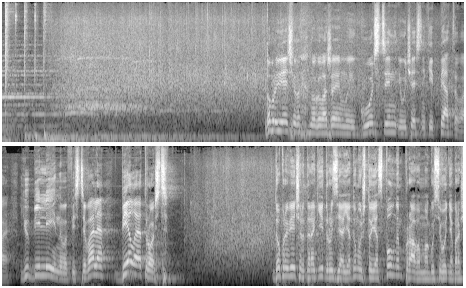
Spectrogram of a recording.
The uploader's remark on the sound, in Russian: Концертный зал Радио ВОС представляет.... Фрагменты гала-концерта V международного благотворительного фестиваля «Белая трость».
